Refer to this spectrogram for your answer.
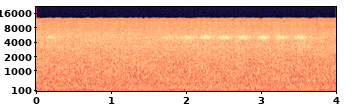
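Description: A steady, full rush of water pours continuously from a waterfall into a clear pool surrounded by rocks, plants and trees, with a faint high chirp repeating several times in the background during the second half.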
